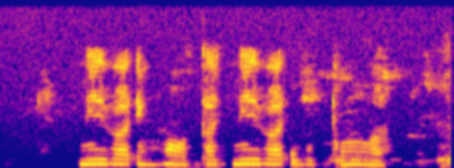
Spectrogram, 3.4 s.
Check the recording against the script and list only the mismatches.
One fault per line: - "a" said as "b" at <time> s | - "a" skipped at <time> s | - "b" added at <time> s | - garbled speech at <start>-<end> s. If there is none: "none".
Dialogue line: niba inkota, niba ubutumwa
none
